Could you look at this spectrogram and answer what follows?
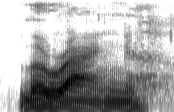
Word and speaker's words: meringue: till hard it's meringue meringue although it's kind of spelt merengue but i'm sure we pronounce it as meringue uh question number three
